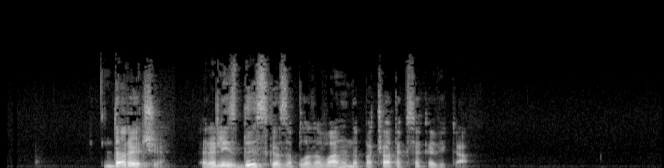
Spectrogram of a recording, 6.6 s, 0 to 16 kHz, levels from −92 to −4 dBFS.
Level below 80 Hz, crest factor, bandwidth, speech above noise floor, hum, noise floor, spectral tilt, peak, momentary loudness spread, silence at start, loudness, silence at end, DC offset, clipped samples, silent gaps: -64 dBFS; 24 dB; 11 kHz; 54 dB; none; -75 dBFS; -4.5 dB/octave; 0 dBFS; 16 LU; 1.05 s; -21 LUFS; 1.95 s; under 0.1%; under 0.1%; none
